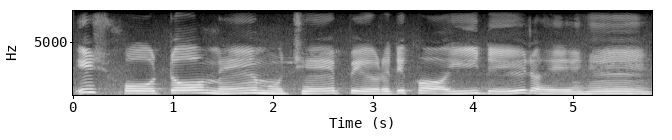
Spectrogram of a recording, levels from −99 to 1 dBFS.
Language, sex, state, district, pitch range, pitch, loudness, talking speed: Hindi, female, Madhya Pradesh, Katni, 195-230 Hz, 210 Hz, -13 LUFS, 95 wpm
